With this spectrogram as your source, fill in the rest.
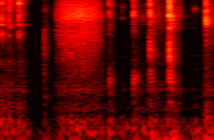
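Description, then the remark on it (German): Quick bursts of typing on a computer keyboard while looking something up, a rapid uneven patter of key clicks with a short sustained hiss in the middle, moderately loud with no voices. “Wenn man es richtig tippt, findet man es auch.”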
